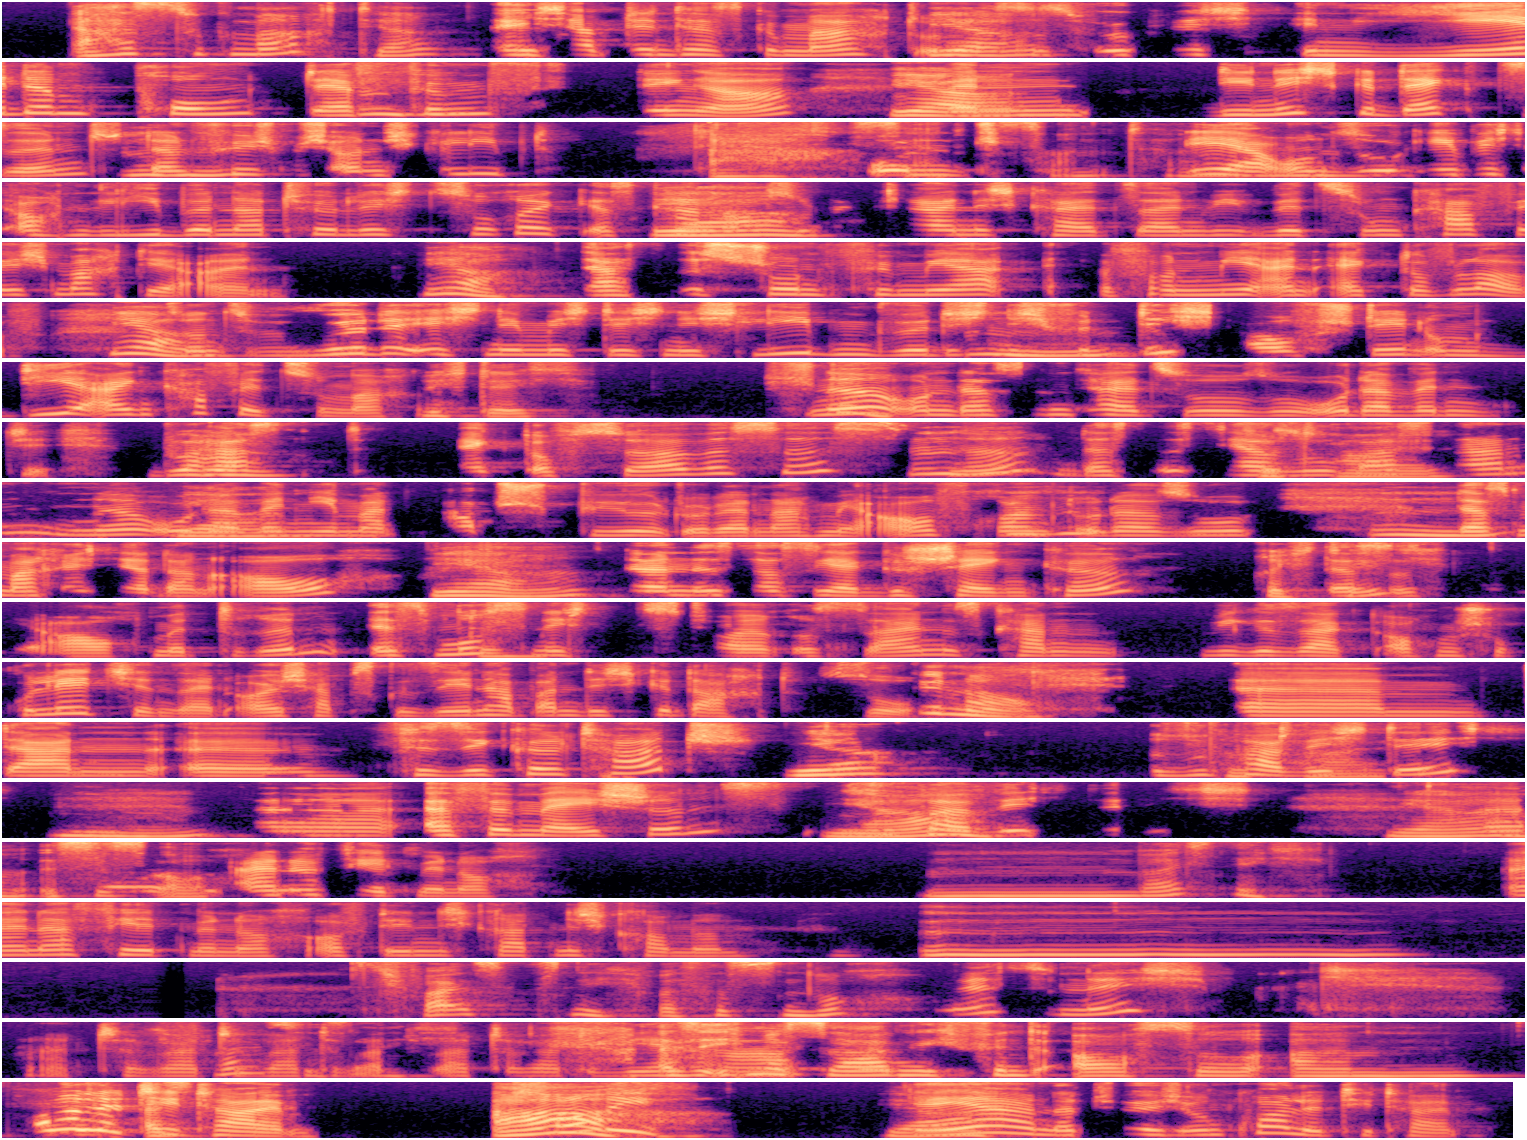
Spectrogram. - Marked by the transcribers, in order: stressed: "jedem"; distorted speech; in English: "Act of Love"; stressed: "dir"; in English: "Act of Services"; unintelligible speech; unintelligible speech; in English: "Physical Touch"; in English: "Affirmations"; drawn out: "Hm"; drawn out: "Hm"; in English: "Quality Time"; surprised: "ach!"; in English: "Quality Time"
- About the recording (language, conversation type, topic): German, unstructured, Wie drückst du dich am liebsten aus?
